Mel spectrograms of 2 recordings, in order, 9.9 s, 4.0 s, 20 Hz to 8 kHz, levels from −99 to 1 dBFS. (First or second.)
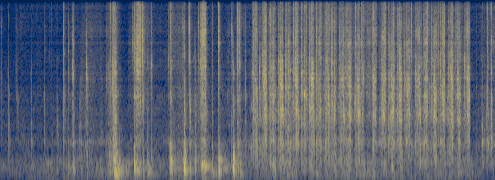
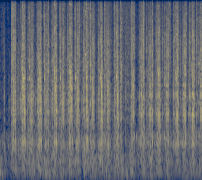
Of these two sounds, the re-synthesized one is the first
